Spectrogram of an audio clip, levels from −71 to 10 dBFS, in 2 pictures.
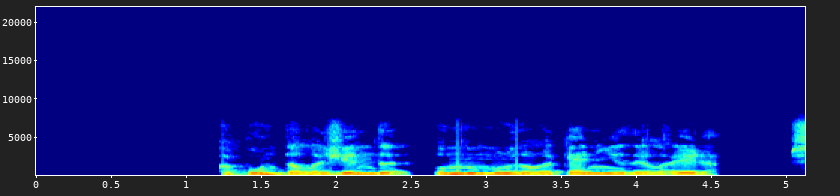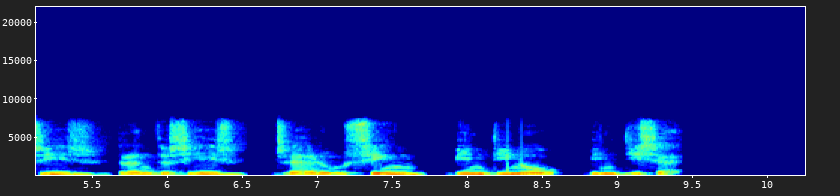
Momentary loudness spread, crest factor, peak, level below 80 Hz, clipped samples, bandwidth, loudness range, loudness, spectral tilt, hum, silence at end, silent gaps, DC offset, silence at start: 10 LU; 16 dB; -2 dBFS; -52 dBFS; under 0.1%; 7.6 kHz; 4 LU; -17 LUFS; -6.5 dB/octave; none; 0.85 s; 2.55-2.63 s, 4.57-5.02 s, 8.64-8.76 s; under 0.1%; 1.2 s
